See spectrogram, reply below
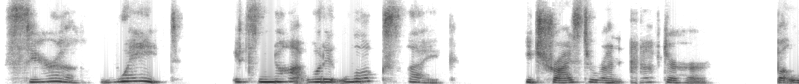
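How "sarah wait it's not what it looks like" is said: high, urgent narrated yell; yelled plea. A narrator's reading. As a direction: call after them, pitched well up. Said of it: "and yells".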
